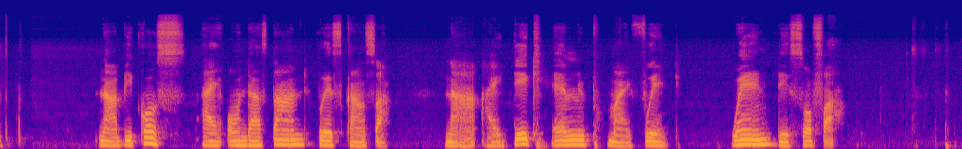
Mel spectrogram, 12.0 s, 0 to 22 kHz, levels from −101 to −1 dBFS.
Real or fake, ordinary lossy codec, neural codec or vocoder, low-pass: fake; none; vocoder, 44.1 kHz, 128 mel bands, Pupu-Vocoder; 14.4 kHz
